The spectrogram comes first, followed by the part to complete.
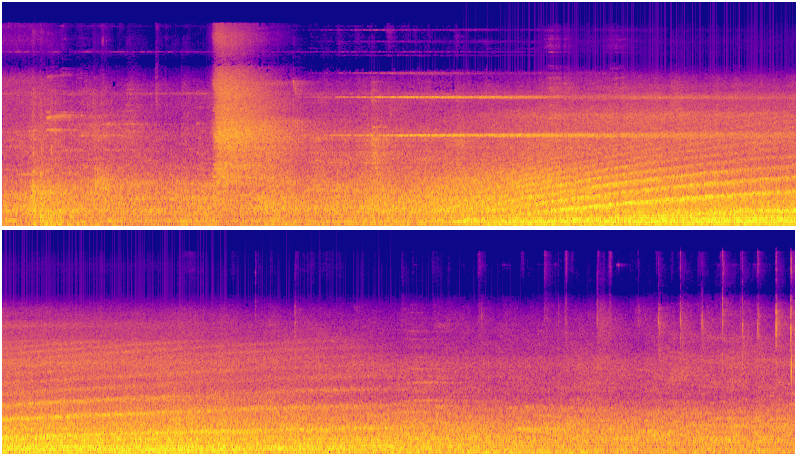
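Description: Metro train pulling out of the station. A short burst of air hiss comes about four seconds in. Then the traction motors' whine rises in pitch as the train accelerates away, growing loudest midway and then fading.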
